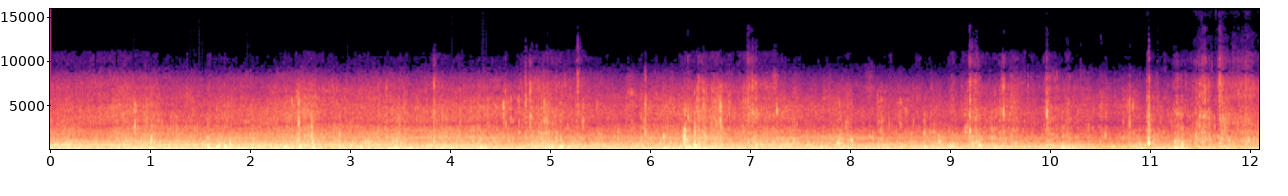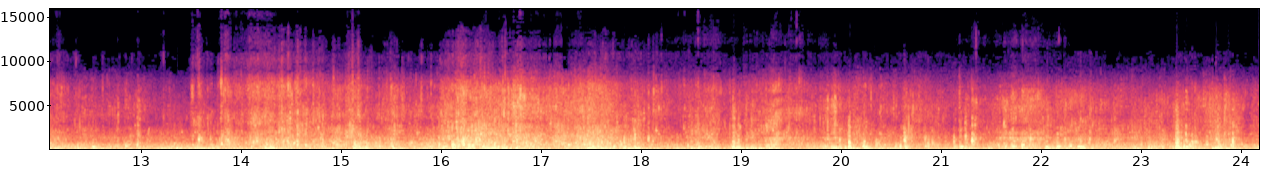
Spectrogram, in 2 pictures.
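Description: Choppy sea water lapping and splashing against a small craft's hull just below the microphone, with steady wind buffeting the microphone. Sharper splashes come in the last few seconds as spray reaches the lens.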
